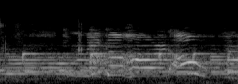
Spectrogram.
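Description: A song playing, with a high singing voice holding long notes over the music.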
